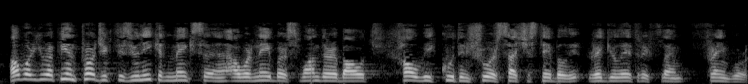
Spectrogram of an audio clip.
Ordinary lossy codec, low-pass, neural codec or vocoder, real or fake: none; 7.2 kHz; none; real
